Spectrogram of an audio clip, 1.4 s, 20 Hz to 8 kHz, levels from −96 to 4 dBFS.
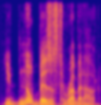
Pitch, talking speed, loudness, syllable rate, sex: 120 Hz, 310 wpm, -16 LUFS, 7.4 syllables/s, male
